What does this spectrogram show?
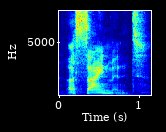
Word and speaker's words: assignment: Assignment. Вы слышите, как я произнес N? Assignment. То есть G, естественно, здесь я не произношу.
